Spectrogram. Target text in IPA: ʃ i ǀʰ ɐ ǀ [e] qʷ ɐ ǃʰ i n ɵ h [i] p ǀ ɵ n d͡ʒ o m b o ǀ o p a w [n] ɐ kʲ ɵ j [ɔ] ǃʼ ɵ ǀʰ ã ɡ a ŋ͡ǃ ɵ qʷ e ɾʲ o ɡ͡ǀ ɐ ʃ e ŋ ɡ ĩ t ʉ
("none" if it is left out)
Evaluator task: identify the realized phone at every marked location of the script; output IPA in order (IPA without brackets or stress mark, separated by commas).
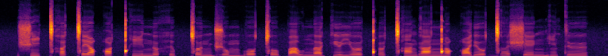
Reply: e, ɨ, n, ɵ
